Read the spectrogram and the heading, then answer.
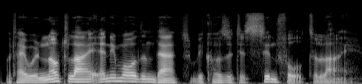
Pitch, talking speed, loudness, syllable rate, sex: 105 Hz, 250 wpm, -20 LUFS, 5.6 syllables/s, male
